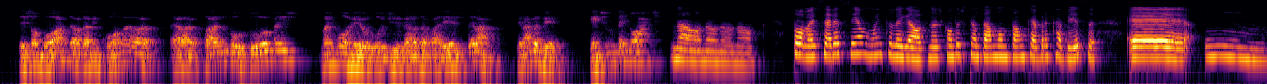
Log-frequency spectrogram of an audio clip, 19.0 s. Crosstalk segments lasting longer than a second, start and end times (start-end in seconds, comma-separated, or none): none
